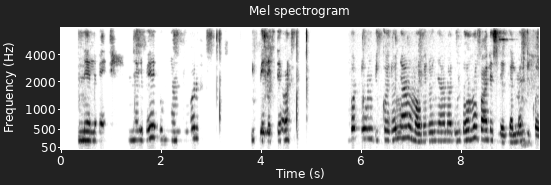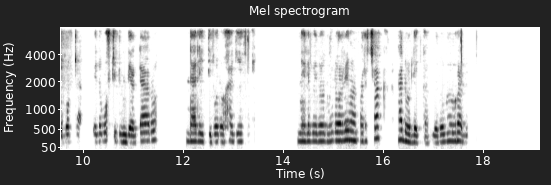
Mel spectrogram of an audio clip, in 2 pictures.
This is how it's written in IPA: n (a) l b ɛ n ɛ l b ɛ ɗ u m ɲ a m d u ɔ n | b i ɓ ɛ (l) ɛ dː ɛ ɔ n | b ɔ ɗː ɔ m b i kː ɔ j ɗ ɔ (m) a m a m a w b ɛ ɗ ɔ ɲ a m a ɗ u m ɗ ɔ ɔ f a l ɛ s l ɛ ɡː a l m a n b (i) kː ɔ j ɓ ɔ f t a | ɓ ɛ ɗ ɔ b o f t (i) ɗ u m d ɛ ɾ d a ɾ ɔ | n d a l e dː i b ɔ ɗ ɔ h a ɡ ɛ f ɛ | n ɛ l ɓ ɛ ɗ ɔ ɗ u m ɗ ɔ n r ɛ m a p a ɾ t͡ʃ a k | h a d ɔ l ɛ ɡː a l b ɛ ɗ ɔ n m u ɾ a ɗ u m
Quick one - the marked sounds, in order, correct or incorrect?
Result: incorrect, correct, incorrect, correct, correct

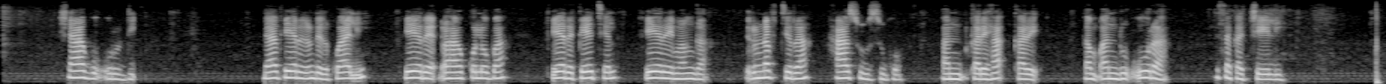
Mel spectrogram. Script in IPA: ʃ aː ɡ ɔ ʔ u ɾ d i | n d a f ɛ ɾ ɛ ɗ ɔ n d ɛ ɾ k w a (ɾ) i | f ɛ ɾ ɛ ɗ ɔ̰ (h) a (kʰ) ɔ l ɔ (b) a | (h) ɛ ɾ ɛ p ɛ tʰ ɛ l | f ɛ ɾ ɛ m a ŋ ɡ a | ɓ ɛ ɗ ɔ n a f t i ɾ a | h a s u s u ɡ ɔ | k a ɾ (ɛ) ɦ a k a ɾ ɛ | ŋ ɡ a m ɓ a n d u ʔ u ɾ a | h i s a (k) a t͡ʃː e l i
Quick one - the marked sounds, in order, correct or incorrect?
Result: incorrect, correct, incorrect, correct, incorrect, correct, correct

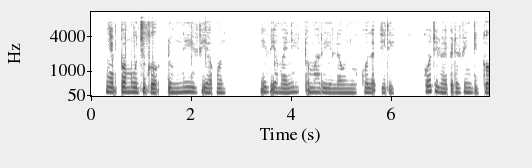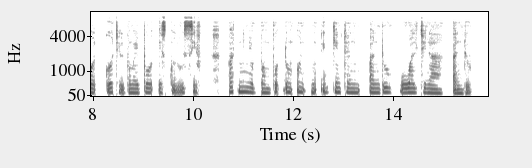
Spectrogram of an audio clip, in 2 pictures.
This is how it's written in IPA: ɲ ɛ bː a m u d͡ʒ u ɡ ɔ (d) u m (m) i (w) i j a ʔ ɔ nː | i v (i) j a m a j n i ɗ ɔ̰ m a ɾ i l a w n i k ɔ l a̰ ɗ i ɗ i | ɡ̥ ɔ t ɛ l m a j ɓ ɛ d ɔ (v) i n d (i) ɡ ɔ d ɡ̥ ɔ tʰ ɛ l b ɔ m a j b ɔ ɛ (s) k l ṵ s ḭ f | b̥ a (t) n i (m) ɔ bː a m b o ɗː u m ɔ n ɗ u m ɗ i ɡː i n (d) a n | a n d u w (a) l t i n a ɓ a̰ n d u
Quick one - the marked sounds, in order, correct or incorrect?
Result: incorrect, incorrect, incorrect, correct, correct, correct, correct, correct, incorrect, incorrect, correct

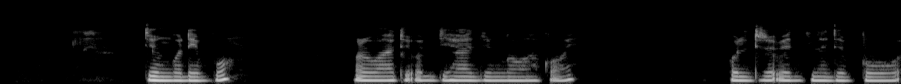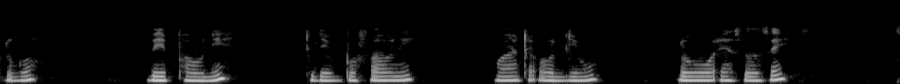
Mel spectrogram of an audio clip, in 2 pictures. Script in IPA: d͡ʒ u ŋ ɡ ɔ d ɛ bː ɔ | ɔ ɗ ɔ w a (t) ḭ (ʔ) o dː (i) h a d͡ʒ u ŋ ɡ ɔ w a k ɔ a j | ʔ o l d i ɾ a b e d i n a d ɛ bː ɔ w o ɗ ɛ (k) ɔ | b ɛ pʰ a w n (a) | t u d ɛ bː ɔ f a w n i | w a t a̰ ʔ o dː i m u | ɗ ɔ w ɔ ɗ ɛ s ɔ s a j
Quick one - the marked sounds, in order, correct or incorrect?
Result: correct, correct, correct, incorrect, incorrect

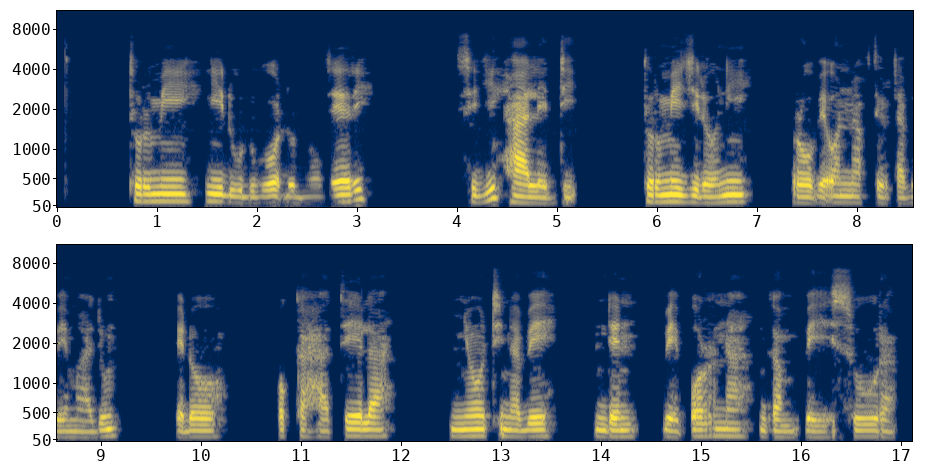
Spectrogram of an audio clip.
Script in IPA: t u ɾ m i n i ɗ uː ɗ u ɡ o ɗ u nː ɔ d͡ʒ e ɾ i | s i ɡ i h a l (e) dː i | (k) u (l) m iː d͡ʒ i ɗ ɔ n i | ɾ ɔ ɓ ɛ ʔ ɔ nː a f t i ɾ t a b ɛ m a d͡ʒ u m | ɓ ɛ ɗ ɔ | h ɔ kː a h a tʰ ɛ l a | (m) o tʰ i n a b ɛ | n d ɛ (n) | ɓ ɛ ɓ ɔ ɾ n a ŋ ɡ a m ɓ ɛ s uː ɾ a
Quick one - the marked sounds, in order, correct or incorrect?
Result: correct, incorrect, incorrect, incorrect, correct

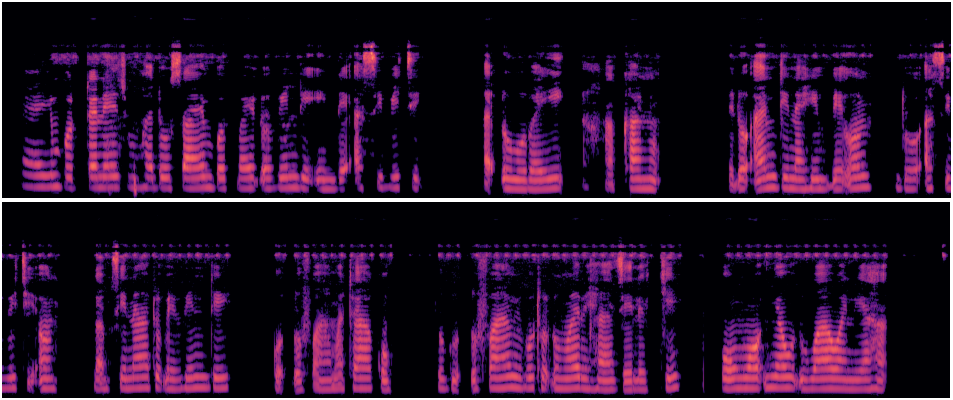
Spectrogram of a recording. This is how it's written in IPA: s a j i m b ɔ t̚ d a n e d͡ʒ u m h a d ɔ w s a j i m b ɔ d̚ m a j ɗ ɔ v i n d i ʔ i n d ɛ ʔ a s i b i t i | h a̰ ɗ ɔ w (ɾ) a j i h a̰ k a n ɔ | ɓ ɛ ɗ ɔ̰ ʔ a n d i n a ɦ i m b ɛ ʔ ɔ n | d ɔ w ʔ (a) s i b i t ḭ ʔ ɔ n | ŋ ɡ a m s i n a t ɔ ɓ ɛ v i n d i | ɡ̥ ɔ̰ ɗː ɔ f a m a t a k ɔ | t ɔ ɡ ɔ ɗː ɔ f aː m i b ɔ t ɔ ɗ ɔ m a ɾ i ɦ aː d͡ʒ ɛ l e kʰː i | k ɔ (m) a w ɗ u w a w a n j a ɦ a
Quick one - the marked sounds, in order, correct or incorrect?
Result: correct, correct, incorrect

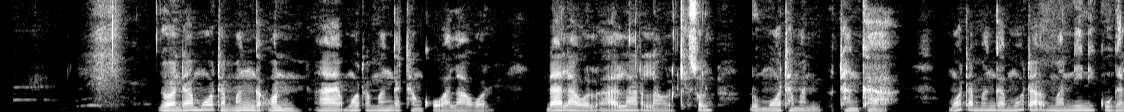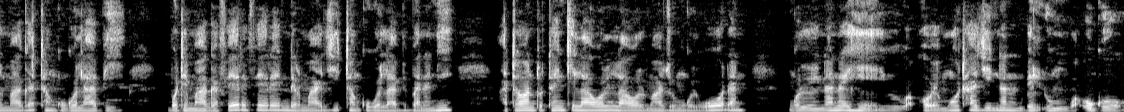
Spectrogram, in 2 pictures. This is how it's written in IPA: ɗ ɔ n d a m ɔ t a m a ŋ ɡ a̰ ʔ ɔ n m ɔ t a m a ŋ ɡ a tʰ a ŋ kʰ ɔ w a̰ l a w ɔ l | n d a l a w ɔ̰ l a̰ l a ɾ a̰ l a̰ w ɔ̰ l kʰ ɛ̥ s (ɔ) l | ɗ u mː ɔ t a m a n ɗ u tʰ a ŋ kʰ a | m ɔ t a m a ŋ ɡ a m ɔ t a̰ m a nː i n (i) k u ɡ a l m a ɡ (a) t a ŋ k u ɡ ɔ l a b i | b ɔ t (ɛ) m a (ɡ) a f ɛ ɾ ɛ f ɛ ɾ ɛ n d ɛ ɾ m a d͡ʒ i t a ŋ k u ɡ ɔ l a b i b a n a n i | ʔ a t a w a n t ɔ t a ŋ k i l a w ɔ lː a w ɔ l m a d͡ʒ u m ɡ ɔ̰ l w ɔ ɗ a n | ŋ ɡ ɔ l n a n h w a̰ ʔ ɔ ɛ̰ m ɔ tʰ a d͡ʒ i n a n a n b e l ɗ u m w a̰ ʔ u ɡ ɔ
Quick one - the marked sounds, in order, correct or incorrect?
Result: correct, correct, correct, correct, correct

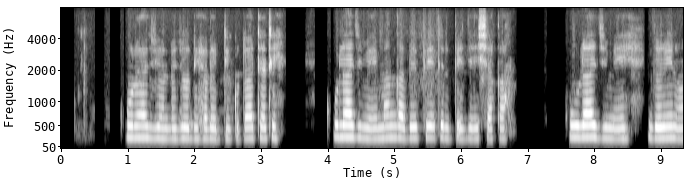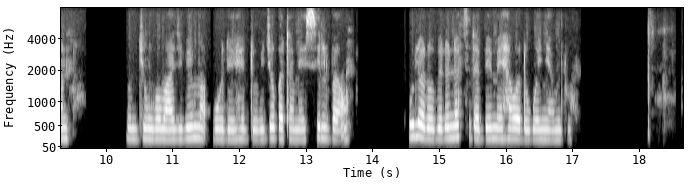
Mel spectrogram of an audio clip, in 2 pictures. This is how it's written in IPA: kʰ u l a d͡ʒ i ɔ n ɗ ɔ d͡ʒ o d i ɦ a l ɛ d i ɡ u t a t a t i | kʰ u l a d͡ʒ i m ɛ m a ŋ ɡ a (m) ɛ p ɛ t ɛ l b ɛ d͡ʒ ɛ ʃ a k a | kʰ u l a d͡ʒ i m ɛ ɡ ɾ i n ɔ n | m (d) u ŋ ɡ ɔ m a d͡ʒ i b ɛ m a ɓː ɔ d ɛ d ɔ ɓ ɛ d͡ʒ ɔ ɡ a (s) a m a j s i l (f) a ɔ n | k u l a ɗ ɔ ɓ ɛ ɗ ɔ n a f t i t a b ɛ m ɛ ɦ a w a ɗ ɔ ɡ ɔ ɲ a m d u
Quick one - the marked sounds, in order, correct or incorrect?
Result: incorrect, incorrect, incorrect, incorrect

